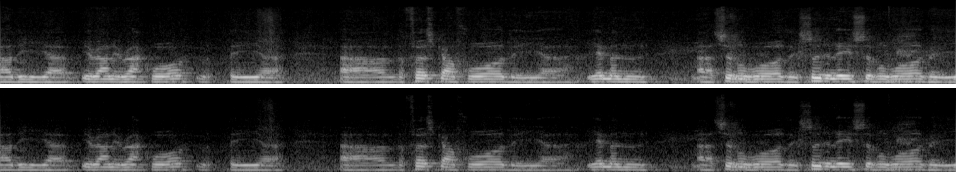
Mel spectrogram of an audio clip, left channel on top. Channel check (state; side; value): quieter; right; 6.3 dB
